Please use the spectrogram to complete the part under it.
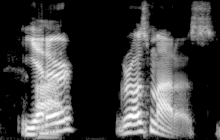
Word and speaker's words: Yetur Gross-Matos: Yetur Gross-Matos, I'm sure I butchered that name yet again. – Yetur Gross-Matos. – Yetur Gross-Matos. I was way off.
